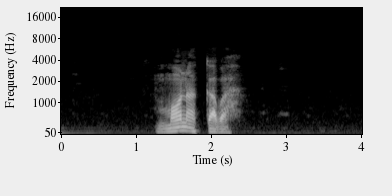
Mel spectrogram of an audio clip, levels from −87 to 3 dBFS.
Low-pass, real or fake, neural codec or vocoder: 10.8 kHz; real; none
